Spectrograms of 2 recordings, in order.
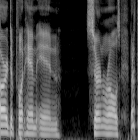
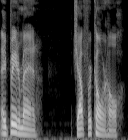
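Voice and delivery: put-on laid-back voice, lower pitch; 4 semitones lower than usual. Quoting a favorite line from the movie: Diedrich Bader voice. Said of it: "That Diedrich Bader rocks in that movie. When he goes".

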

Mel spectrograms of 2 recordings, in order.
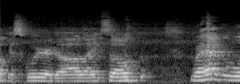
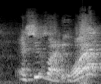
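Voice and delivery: ordinary talk, nothing marked

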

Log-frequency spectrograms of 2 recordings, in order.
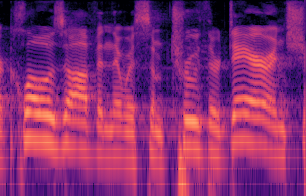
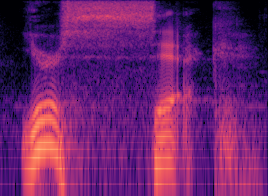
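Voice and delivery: mock muttering under breath, lower pitch; 6 semitones lower than usual. Retelling a boy's remark as he walks away from the pool: imitating a mutter under breath. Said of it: "under his breath in my direction".

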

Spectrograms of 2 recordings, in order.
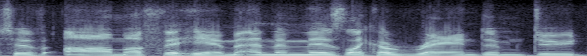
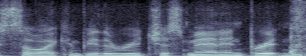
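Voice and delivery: soft throwaway mutter under the breath; 3 semitones lower, 5 dB quieter than usual. Imitating a co-host's Patreon plug, muttering under the breath. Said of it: "under your breath".

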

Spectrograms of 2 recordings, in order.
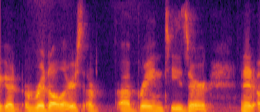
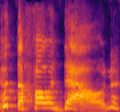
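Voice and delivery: dramatic, high-pitched, theatrical acted toddler-like voice; 9 semitones higher than usual. Retelling what a two-year-old niece said: imitating a dramatic demand. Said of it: "really dramatically".

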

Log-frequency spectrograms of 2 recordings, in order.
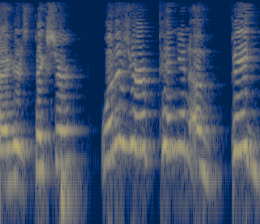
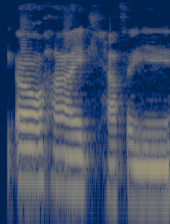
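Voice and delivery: quiet, weary, exasperated sigh; 7 semitones lower, 7 dB quieter than usual. Acting out a scene where Tara rolls her eyes and sighs: imitating Tara sighing, done with everything. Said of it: "rolls her eyes and sighs".

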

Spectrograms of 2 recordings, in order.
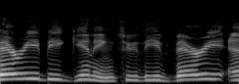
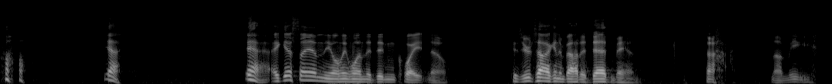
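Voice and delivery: put-on smirking chuckle, much lower pitch; 9 semitones lower, 5 dB quieter than usual. Imagining Jesus replying to the people around him, Jesus speaking with a chuckle. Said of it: "with a little smirk and a little snicker almost, and just a little chuckle".

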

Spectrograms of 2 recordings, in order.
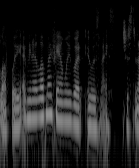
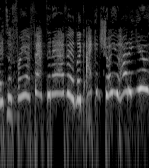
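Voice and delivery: mock angry yell, higher and louder; 9 dB louder than usual. Retelling a fiancé's rant about a missing phone effect: imitating someone screaming. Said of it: "He was screaming".

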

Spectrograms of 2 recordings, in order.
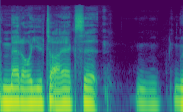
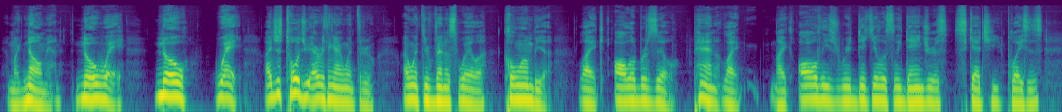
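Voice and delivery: usual speaking voice

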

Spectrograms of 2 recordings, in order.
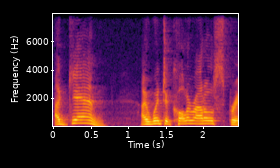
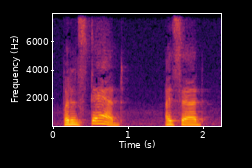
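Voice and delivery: plain

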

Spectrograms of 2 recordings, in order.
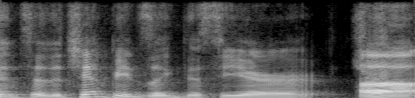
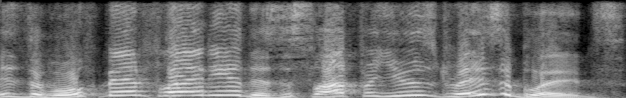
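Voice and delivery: very high, loud, hungover-sounding comic delivery; 10 semitones higher, 5 dB louder than usual. Joking about airline food in a put-on hungover Seinfeld voice. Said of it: "hungover Seinfeld is the new character I'm doing".

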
